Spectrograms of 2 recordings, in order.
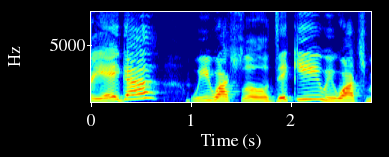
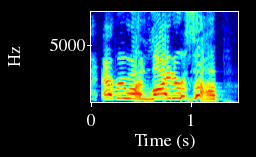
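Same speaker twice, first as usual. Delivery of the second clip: loud, high call to the audience; rally a festival crowd mid-song; mock rock-singer shout; 9 semitones higher, 8 dB louder than usual. Acting the singer addressing festival crowd.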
